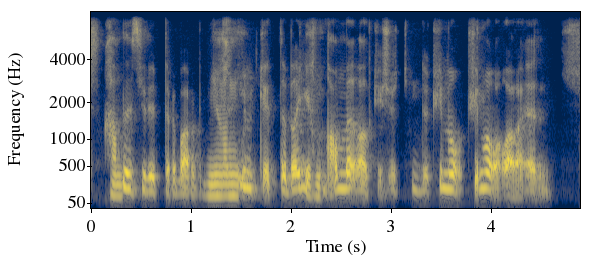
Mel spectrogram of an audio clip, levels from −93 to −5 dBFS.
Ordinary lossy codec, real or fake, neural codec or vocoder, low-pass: none; fake; autoencoder, 22.05 kHz, a latent of 192 numbers a frame, VITS, trained on one speaker; 7.2 kHz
